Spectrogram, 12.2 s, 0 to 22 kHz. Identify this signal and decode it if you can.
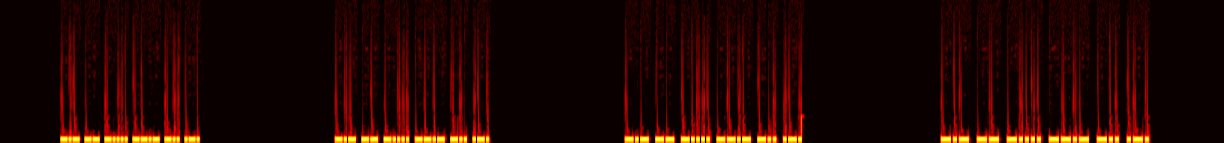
Morse code, heard as a keyed tone, about 50 wpm, 700 Hz. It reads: KM6QDR KM6QDR KM6QDR KM6QDR
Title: Speed Racing - USA 2x3 Call Signs 40wpm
